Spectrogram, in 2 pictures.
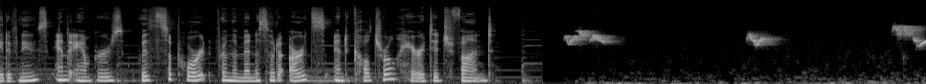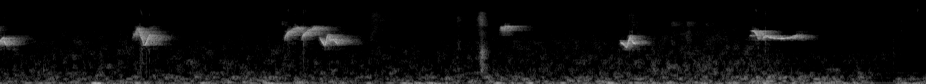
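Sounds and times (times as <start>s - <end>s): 
speech: 0.0s - 5.0s
red-eyed vireo singing in Washington County Minnesota: 5.6s - 6.3s, 7.4s - 8.0s, 8.9s - 9.6s, 12.1s - 12.9s, 15.4s - 17.5s.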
